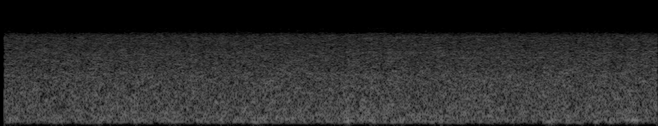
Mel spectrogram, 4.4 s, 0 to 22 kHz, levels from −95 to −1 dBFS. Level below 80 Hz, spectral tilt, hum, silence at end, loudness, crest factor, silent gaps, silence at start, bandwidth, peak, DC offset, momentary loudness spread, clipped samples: under -90 dBFS; -3 dB/octave; none; 0 s; -51 LUFS; 14 dB; none; 0 s; 11.5 kHz; -38 dBFS; under 0.1%; 1 LU; under 0.1%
